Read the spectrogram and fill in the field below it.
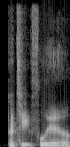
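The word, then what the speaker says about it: Petit-Frere: pettit how do you say that is it pettit freyr petite freire petite freire ashton craig and zach martin tai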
